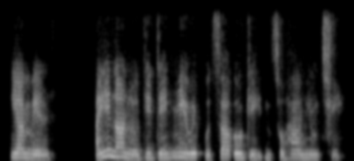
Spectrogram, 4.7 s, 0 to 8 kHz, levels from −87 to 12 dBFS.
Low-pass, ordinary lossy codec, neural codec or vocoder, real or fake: 7.2 kHz; none; codec, 16 kHz, 1.1 kbps, Voila-Tokenizer; fake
